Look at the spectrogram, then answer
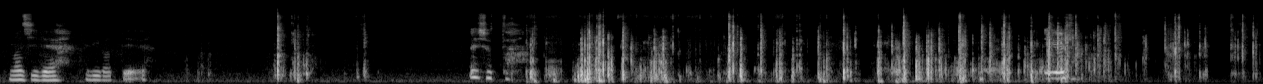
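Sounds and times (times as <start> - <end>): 
speech: 0.1 - 1.6, 4.7 - 5.9
paper bags rustling and crumpling: 5.1 - 12.6.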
